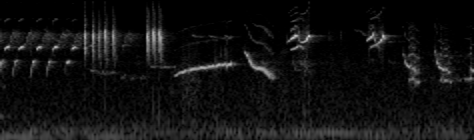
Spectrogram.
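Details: Snowy-browed flycatcher song, meant to make birds sing readily: repeated thin whistles, two short rattling bursts, a long rising slur, then scattered downward-sweeping chirps separated by short pauses.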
